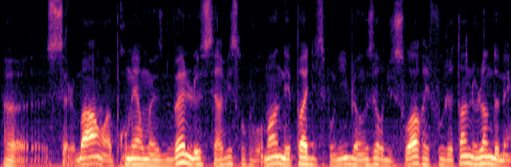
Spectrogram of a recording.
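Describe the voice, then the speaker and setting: Fairly even intonation carries the very fast pace of the speech. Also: man, fairly low pitch for a man. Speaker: vlogger. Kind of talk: complaint monologue. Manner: soft-spoken; hesitant, many fillers.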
